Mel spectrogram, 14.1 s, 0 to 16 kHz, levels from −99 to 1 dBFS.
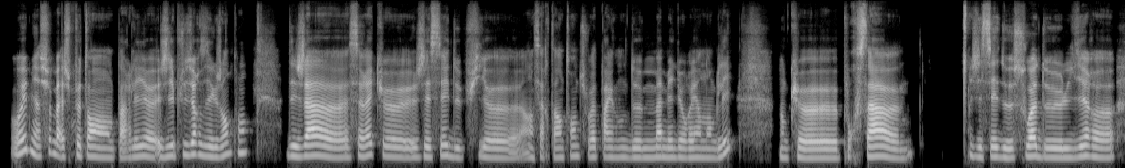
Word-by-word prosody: Oui, 250 Hz, +6 st, 0 dB
bien 220 Hz, -10 st, -3 dB
sûr, 255 Hz, +8 st, +1 dB
bah, 230 Hz, -, +2 dB
je 175 Hz, -, -1 dB
peux 195 Hz, -, -3 dB
t'en 170 Hz, -3 st, 0 dB
parler, 175 Hz, +3 st, -3 dB
heu, 170 Hz, -2 st, 0 dB
j'ai 185 Hz, +3 st, -1 dB
plusieurs 210 Hz, -1 st, -2 dB
exemples, 205 Hz, +8 st, -4 dB
hein. 240 Hz, 0 st, -7 dB, 0.5 s
Déjà, 185 Hz, -2 st, +5 dB
heu, -, -, -5 dB
c'est 185 Hz, -, -2 dB
vrai 200 Hz, +4 st, +1 dB
que 175 Hz, -4 st, -2 dB
j'essaie 175 Hz, +3 st, -1 dB
depuis, 165 Hz, -2 st, -5 dB
heu, 160 Hz, -, -3 dB
un -, -, -7 dB
certain 165 Hz, +1 st, -5 dB
temps, 185 Hz, +3 st, -8 dB
tu -, -, -8 dB
vois, 170 Hz, +1 st, -5 dB
par 170 Hz, -, -3 dB
exemple, 165 Hz, -1 st, -10 dB
de 165 Hz, +1 st, -5 dB
m'améliorer 165 Hz, 0 st, -4 dB
en 165 Hz, 0 st, -8 dB
anglais, 160 Hz, +1 st, -6 dB, 0.6 s
donc, 165 Hz, 0 st, -1 dB
heu, 155 Hz, -1 st, +2 dB
pour 170 Hz, -, -9 dB
ça, 180 Hz, -3 st, +7 dB
hem, 150 Hz, +9 st, -16 dB, 0.7 s
j'essaie 175 Hz, -2 st, +1 dB
de 160 Hz, -1 st, -3 dB
soit 185 Hz, +3 st, +5 dB
de 165 Hz, -2 st, -2 dB
lire, 175 Hz, +3 st, -1 dB
heu, 160 Hz, -1 st, -1 dB
170 Hz, 185 wpm, -25 LUFS, 165-185 Hz, 0.7 s, ça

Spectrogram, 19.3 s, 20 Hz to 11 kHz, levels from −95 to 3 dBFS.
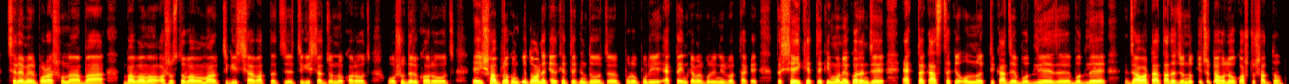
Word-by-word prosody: ছেলে-মেয়ের 140 Hz, -3 st, +3 dB
পড়াশোনা 125 Hz, 0 st, 0 dB, 0.2 s
বা 115 Hz, -1 st, +3 dB, 0.5 s
বাবা-মা 135 Hz, 0 st, +4 dB, 0.2 s
অসুস্থ 150 Hz, +2 st, -6 dB
বাবা-মার 130 Hz, -1 st, +2 dB
চিকিৎসা 135 Hz, +1 st, -4 dB
বার্তা 115 Hz, +2 st, -3 dB
চি 135 Hz, -, -11 dB, 0.2 s
চিকিৎসার 135 Hz, -2 st, -5 dB
জন্য 130 Hz, -1 st, -3 dB
খরচ, 120 Hz, -2 st, 0 dB, 0.4 s
ওষুধের 155 Hz, -4 st, 0 dB
খরচ 120 Hz, -2 st, 0 dB, 0.4 s
এই 215 Hz, -, +6 dB
সব 200 Hz, -1 st, +7 dB
রকম 195 Hz, -1 st, +2 dB
কিন্তু 195 Hz, -, +2 dB
অনেকের 175 Hz, 0 st, 0 dB
ক্ষেত্রে 180 Hz, -1 st, -3 dB
কিন্তু 170 Hz, -1 st, -4 dB
তো -, -, 0 dB
হচ্ছে 140 Hz, +1 st, -4 dB, 0.2 s
পুরোপুরি 155 Hz, 0 st, -3 dB, 0.2 s
একটা -, -, -5 dB
ইনকাম 135 Hz, 0 st, -3 dB
এর -, -, -2 dB
উপর 135 Hz, -, -5 dB, 0.2 s
নির্ভর 115 Hz, -1 st, -4 dB
থাকে। -, -, -5 dB, 0.3 s
তো -, -, -9 dB
সেই 200 Hz, +2 st, +7 dB
ক্ষেত্রে 215 Hz, 0 st, +2 dB
কি 200 Hz, -, 0 dB
মনে 180 Hz, +3 st, +4 dB
করেন 170 Hz, -6 st, +4 dB
যে 135 Hz, -, +4 dB, 0.5 s
একটা 175 Hz, -, 0 dB
কাজ 160 Hz, -4 st, +6 dB
থেকে 165 Hz, 0 st, -3 dB
অন্য 165 Hz, +1 st, -1 dB
একটি 155 Hz, -, -12 dB
কাজে 150 Hz, +1 st, +2 dB
বদলিয়ে 145 Hz, +2 st, -1 dB
যে 130 Hz, -, 0 dB, 0.2 s
বদলে 150 Hz, +1 st, 0 dB, 0.6 s
যাওয়াটা 150 Hz, +1 st, +6 dB
তাদের 145 Hz, +3 st, +3 dB
জন্য 155 Hz, -1 st, -1 dB
কিছুটা 180 Hz, 0 st, 0 dB
হলেও 160 Hz, +1 st, +2 dB
কষ্টসাধ্য? 150 Hz, +1 st, -3 dB
145 Hz, 160 wpm, -23 LUFS, 130-165 Hz, 0.6 s, সব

